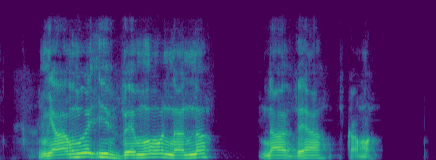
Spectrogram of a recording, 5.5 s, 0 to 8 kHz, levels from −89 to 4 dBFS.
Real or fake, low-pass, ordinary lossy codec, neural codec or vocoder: fake; 7.2 kHz; AAC, 48 kbps; codec, 16 kHz, 8 kbps, FunCodec, trained on LibriTTS, 25 frames a second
